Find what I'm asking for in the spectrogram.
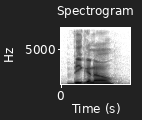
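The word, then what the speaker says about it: Viganò: About with Archbishop Vigano.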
